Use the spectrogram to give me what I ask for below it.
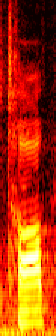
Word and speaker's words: Tav: So this is Tav. Sometimes it's pronounced, not like you dry with, but.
